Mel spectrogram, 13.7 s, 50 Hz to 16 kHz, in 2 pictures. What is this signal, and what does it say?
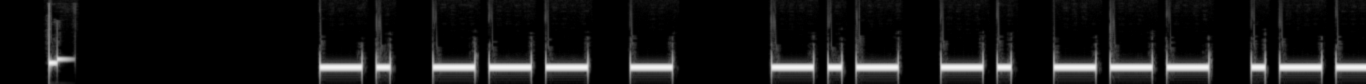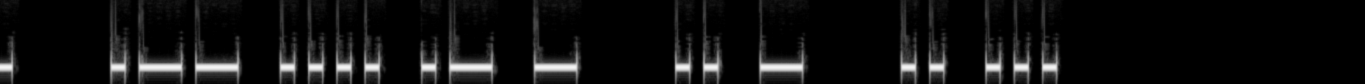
Morse code, heard as a keyed tone, about 17 wpm, 700 Hz. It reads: NOT KNOW WHAT IT IS
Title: Sets of 5 Words Encore 17wpm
